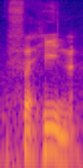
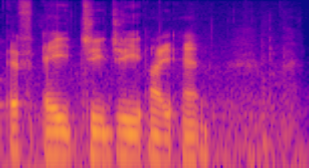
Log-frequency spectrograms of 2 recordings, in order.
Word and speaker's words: Faggin: Yes, Federico Fahin, I think is the correct way of pronouncing. It's Federico Faggin.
